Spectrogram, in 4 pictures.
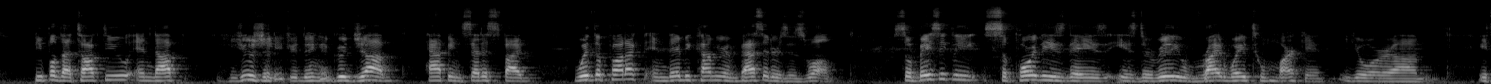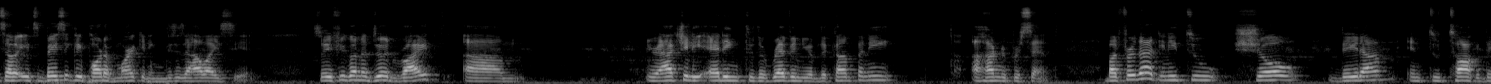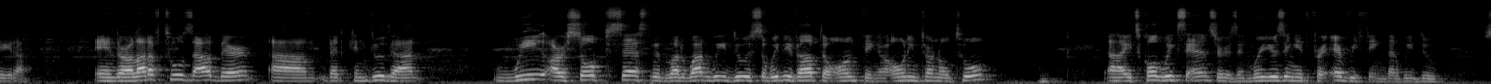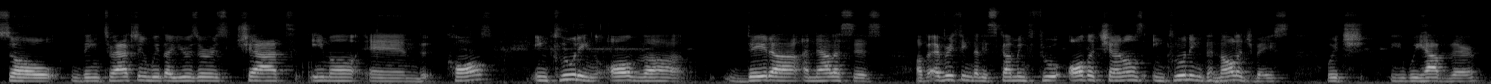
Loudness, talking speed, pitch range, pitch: -30 LUFS, 165 wpm, 155-185 Hz, 175 Hz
